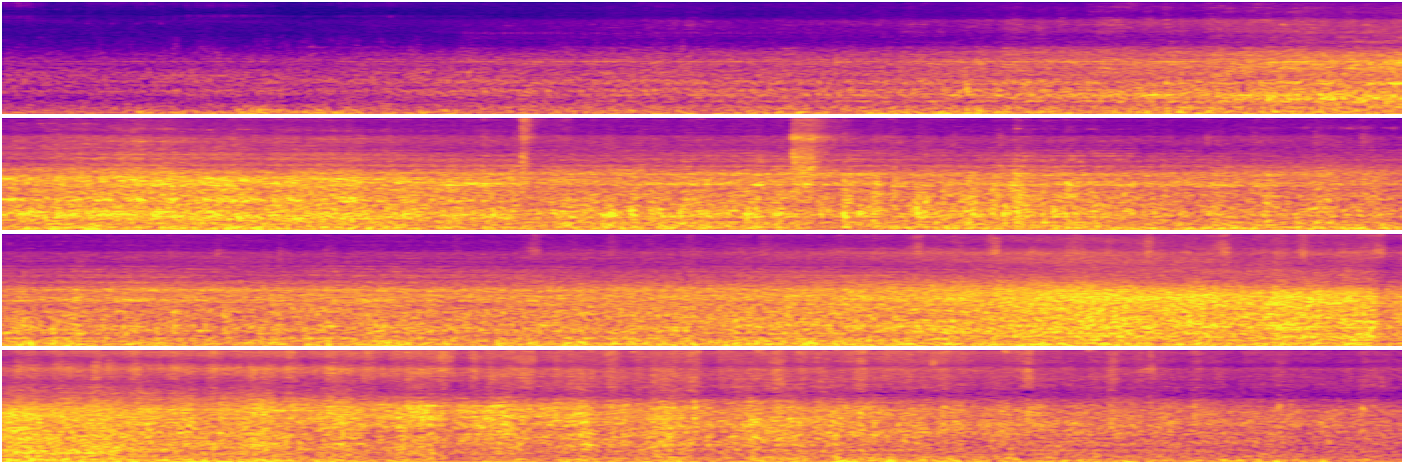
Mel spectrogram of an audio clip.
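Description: Passenger train of Chu-Kuang Express coaches passing close by on the rails. The wheel and rail noise builds over the first few seconds, holds loud with clickety-clack and sharp clicks as the coaches roll past, then eases off near the end as the train draws away.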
